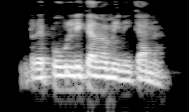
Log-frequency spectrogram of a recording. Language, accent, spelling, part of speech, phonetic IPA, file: Catalan, Valencia, República Dominicana, proper noun, [reˈpu.bli.ka ðo.mi.niˈka.na], LL-Q7026 (cat)-República Dominicana.wav
- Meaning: Dominican Republic (a country in the Caribbean)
